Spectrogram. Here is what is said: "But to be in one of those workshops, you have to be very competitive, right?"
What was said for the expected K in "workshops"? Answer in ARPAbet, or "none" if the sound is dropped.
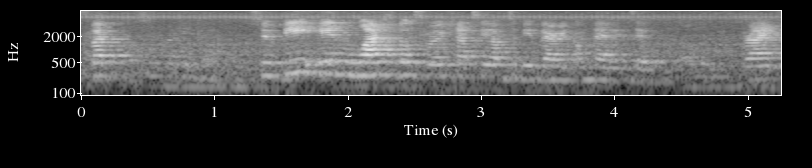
none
